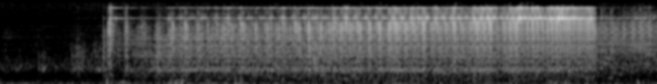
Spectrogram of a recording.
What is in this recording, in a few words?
Coins Spinning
